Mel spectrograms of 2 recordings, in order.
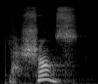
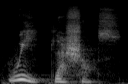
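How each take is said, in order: First: High, stunned question; incredulous echo. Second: Slow, emphatic affirmation; insist, drawing the words out; assured confirmation. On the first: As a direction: echo it in disbelief, pitch jumping up. Incredulous echo, then the answer. (incrédule, voix aiguë) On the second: Director confirms against the echo. (affirmation lente et assurée) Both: A narrator's reading.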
